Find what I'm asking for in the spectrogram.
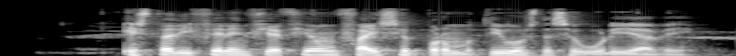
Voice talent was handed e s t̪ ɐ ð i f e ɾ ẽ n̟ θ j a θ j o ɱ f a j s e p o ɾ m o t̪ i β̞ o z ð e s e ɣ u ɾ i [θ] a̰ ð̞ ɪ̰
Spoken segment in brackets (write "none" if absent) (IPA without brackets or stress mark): ð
